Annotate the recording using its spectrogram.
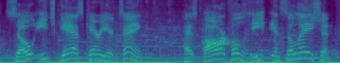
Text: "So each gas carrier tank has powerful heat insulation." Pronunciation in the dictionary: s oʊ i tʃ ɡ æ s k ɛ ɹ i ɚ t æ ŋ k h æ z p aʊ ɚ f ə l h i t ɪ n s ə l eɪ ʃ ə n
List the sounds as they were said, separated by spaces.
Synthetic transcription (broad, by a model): s oʊ i tʃ ɡ æ s k ɛ ɹ i ɚ t æ ŋ k h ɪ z p aʊ ɚ f ə l h i t ɪ n s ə l eɪ ʃ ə n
